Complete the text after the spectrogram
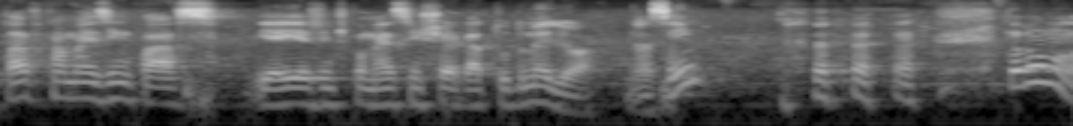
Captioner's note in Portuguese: Risos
